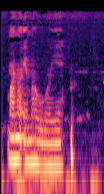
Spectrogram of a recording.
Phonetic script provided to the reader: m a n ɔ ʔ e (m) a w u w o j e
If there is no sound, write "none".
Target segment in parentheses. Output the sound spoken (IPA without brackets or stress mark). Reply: m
